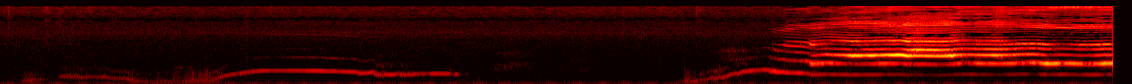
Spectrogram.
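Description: Domestic cat meowing twice: first a faint, drawn-out meow that dips in pitch and then rises, then, about five seconds in, a much louder, long meow that swoops up and holds on one pitch to the end.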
